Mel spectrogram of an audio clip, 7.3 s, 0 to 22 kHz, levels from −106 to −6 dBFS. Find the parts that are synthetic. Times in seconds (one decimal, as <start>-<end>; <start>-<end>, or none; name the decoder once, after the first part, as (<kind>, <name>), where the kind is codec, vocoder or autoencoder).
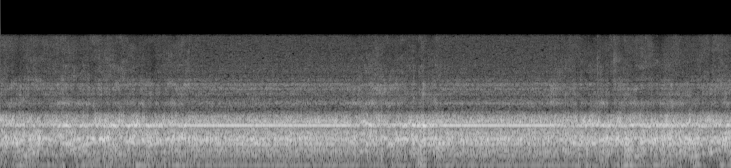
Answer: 0.0-1.9 (codec, HILCodec); 3.5-4.4; 5.5-7.3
